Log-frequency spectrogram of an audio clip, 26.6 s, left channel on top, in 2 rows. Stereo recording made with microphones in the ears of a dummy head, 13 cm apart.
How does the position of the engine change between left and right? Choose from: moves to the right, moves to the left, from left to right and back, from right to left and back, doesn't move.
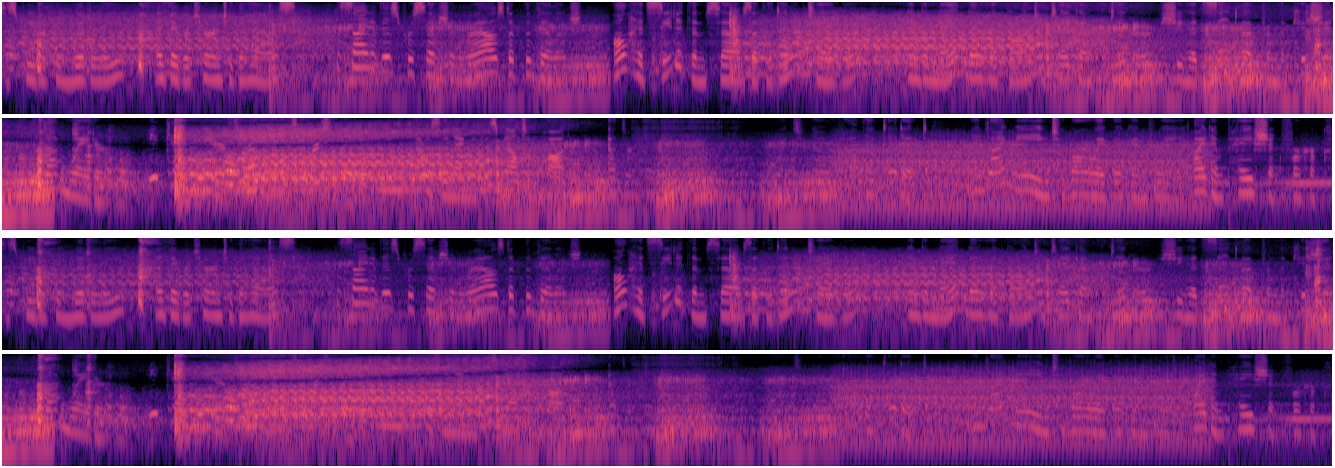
moves to the right.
